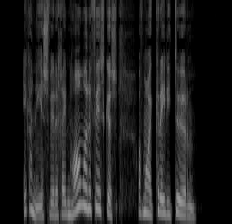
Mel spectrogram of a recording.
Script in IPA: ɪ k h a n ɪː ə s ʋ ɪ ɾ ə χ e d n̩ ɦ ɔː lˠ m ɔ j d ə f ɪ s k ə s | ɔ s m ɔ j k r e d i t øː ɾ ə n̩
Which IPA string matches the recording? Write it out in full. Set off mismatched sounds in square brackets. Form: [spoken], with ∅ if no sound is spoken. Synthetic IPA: ɪ k h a n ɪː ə s ʋ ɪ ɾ ə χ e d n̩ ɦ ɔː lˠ m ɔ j d ə f ɪ s k ə s | ɔ [f] m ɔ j k r e d i t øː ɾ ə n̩

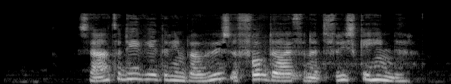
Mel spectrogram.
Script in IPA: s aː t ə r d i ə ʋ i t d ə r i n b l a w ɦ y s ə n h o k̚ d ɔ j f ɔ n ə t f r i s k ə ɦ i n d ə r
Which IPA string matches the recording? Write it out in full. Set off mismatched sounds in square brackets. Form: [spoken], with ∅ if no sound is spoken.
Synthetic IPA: s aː t ə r d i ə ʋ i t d ə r i n b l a w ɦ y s ə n [f] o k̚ d ɔ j f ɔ n ə t f r i s k ə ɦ i n d ə r

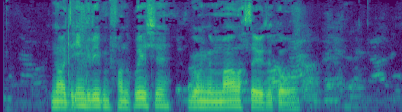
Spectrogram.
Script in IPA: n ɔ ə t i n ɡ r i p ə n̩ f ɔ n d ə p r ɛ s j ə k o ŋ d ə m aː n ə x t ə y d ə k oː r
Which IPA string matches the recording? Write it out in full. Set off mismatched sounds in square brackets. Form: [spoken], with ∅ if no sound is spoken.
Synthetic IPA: n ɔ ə t i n ɡ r i p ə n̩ f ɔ n d ə p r [i] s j ə [ɡ] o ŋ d ə m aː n ə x t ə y [t] ə k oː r

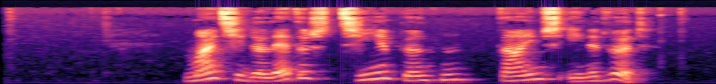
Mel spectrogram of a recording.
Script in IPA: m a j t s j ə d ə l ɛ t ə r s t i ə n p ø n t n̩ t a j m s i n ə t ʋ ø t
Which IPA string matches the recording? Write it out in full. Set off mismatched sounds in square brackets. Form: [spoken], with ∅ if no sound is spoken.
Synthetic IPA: m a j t s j ə d ə l ɛ t ə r s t i ə n p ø n t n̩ t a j m s i n ə t ʋ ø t

